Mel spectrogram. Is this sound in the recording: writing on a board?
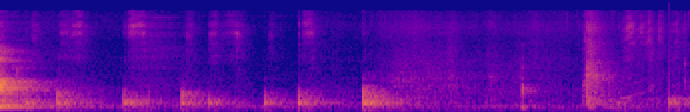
yes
